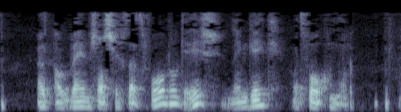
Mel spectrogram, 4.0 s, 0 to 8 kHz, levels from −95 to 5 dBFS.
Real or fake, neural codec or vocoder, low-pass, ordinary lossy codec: fake; codec, 24 kHz, 1 kbps, SNAC; 7.2 kHz; MP3, 24 kbps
